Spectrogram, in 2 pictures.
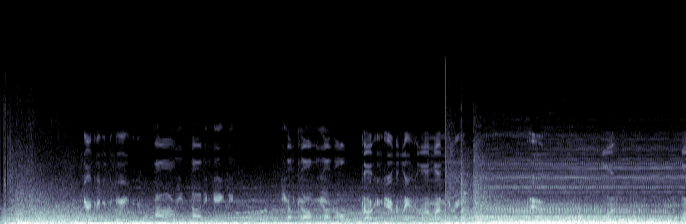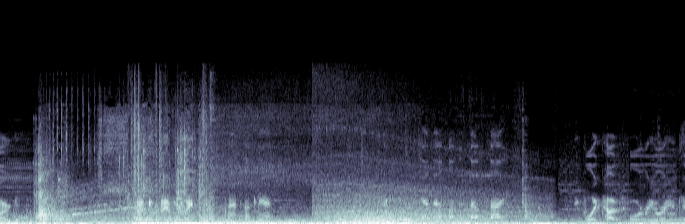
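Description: Film sound mix of a giant spaceship launching: a deep steady rumble that comes in suddenly at the start, under a sustained dramatic orchestral score, swelling loudest a little past the middle.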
